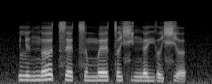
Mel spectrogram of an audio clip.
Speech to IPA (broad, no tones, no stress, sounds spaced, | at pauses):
l ɪ ŋ ɜ t͡s ɛ t͡s ə m ɛ t ʌ ɕ ɪ ŋ ɛ j ə ɕ ɜ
